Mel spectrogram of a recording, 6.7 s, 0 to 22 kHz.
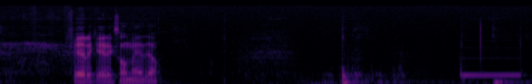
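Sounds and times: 
speech: 0:00.9 - 0:02.1
telephone busy signal beeps on a call: 0:05.8 - 0:06.6.

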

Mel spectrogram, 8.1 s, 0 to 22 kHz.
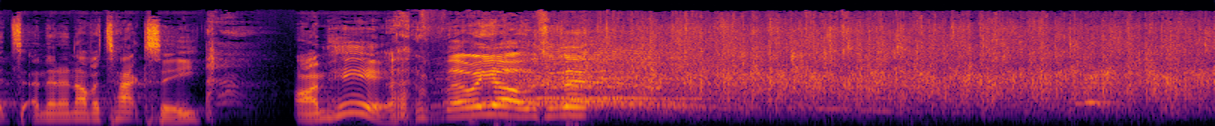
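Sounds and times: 
speech: 0:00.0 - 0:04.2
audience applauding: 0:03.0 - 0:08.0
cheer or whistle: 0:03.3 - 0:04.7.

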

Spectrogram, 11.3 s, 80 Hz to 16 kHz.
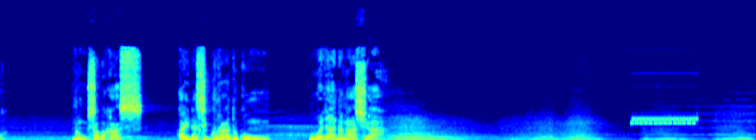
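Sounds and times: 
speech: 0:01.1 - 0:06.0
low rumbling background: 0:03.5 - 0:09.4
telephone electronic ringtone of an incoming call: 0:09.5 - 0:10.5.

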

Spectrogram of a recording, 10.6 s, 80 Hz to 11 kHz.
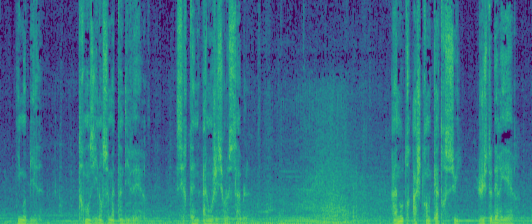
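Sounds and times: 
speech: 0:00.4 - 0:01.0, 0:01.7 - 0:05.4, 0:07.8 - 0:10.4
two single-engine propeller military aircraft droning overhead: 0:03.0 - 0:08.7.

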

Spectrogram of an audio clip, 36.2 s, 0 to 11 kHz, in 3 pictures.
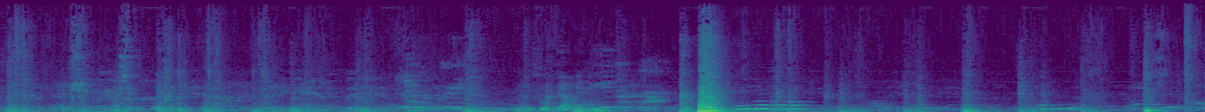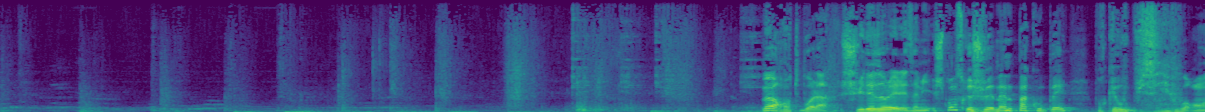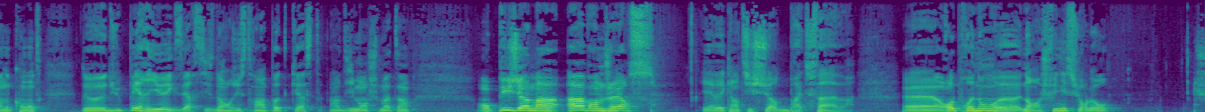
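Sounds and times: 
shuffling: 0:00.0 - 0:05.6, 0:07.4 - 0:20.8
faint voices: 0:00.0 - 0:17.2
door pushed shut with a loud thud: 0:06.8 - 0:07.4
speech: 0:19.7 - 0:35.3.

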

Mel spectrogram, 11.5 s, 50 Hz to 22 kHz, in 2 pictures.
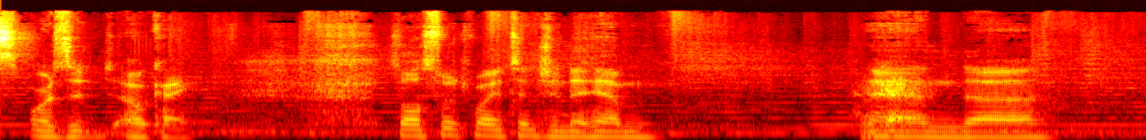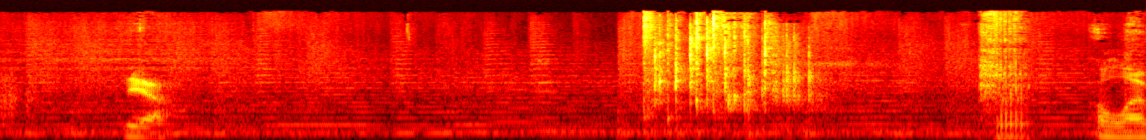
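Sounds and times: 
speech: 0:00.0 - 0:03.4, 0:04.3 - 0:05.4, 0:06.4 - 0:06.7, 0:11.2 - 0:11.4
dice clattering across a table during a tabletop role-playing game: 0:08.9 - 0:09.9.

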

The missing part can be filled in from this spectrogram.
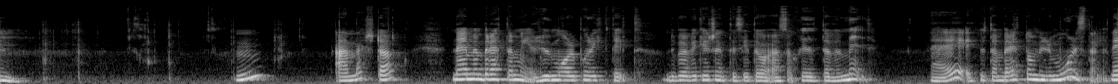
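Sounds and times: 
speech: 0:00.0 - 0:00.3, 0:02.4 - 0:02.7, 0:03.4 - 0:11.1
chewing on ice cubes: 0:00.3 - 0:04.2.

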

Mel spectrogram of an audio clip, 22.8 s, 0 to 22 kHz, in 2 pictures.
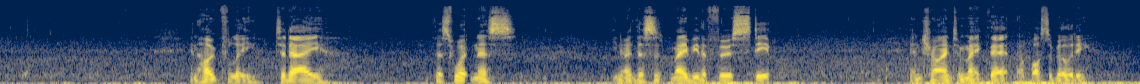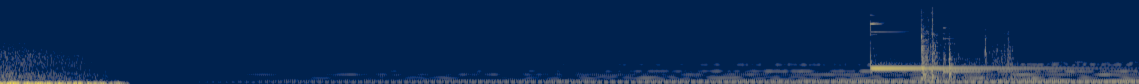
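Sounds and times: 
speech: 0:01.9 - 0:03.4, 0:04.4 - 0:05.2, 0:06.1 - 0:07.8, 0:09.1 - 0:11.0
door chime ringing: 0:20.1 - 0:22.0.

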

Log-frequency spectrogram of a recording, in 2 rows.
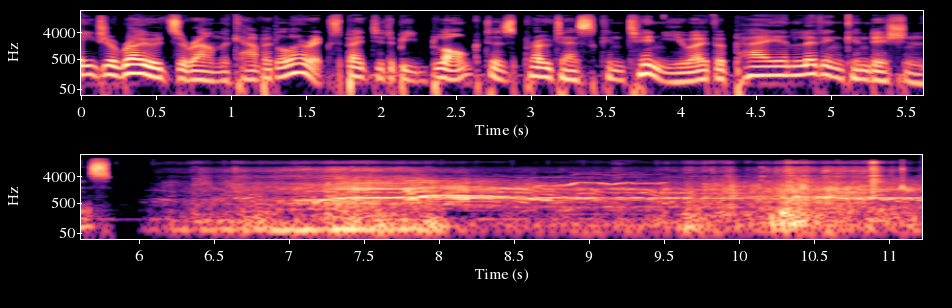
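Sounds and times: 
speech: 0:00.0 - 0:07.5
crowd shouting and cheering at farmers' protest in Narbonne, France: 0:06.0 - 0:11.2
two tractors droning while toppling a lorry during farmers' protest in France: 0:06.0 - 0:11.2.

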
